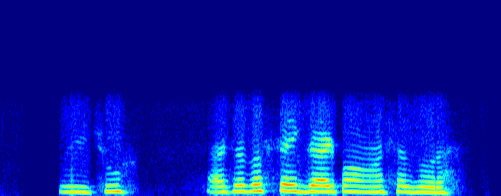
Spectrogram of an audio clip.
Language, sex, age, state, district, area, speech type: Kashmiri, female, 45-60, Jammu and Kashmir, Ganderbal, rural, conversation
